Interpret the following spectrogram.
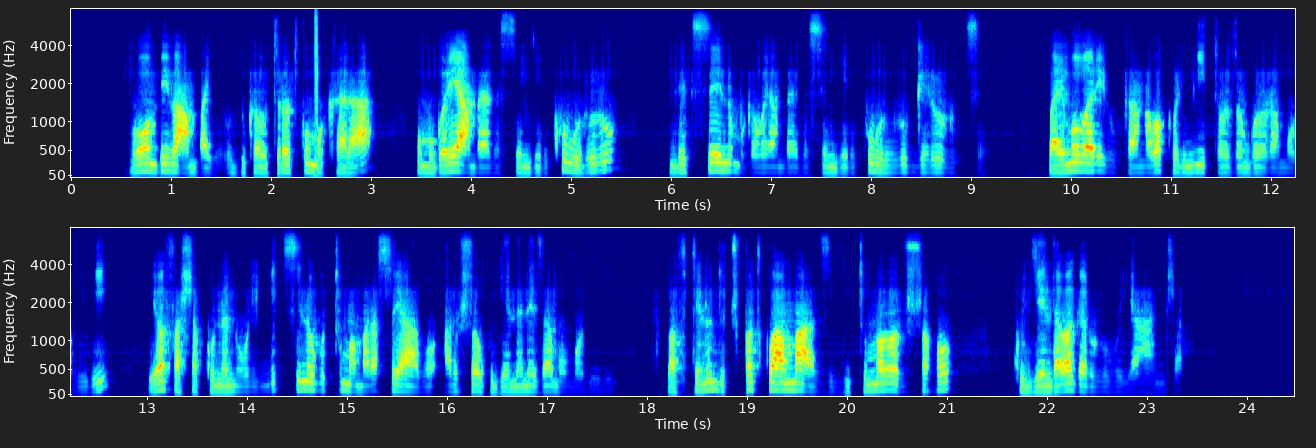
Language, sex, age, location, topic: Kinyarwanda, male, 25-35, Kigali, health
